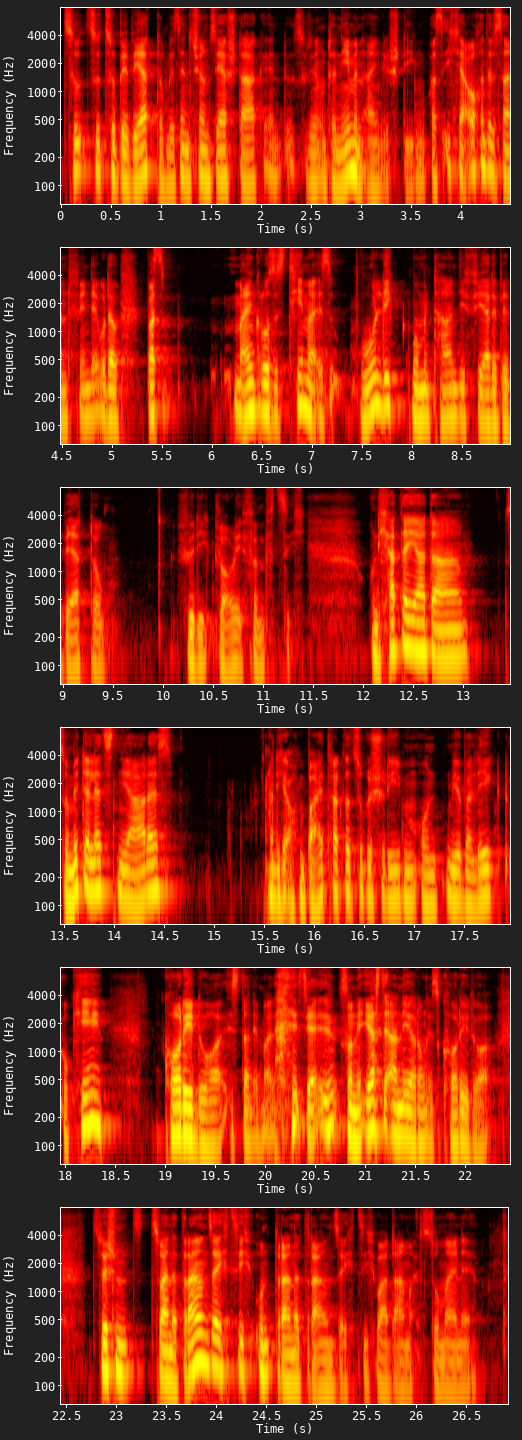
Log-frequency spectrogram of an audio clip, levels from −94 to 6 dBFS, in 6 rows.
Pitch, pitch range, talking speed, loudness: 125 Hz, 110-140 Hz, 165 wpm, -30 LUFS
